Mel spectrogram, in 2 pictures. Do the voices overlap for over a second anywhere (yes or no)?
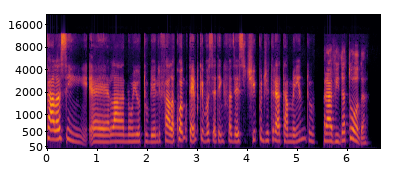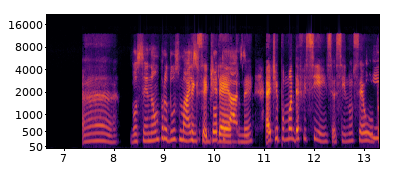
yes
